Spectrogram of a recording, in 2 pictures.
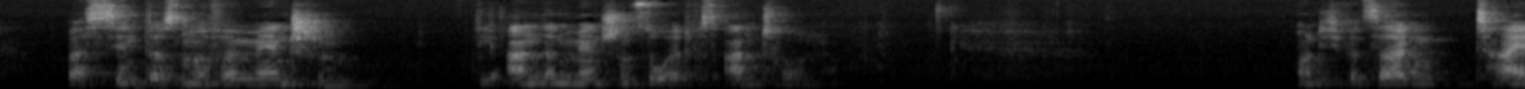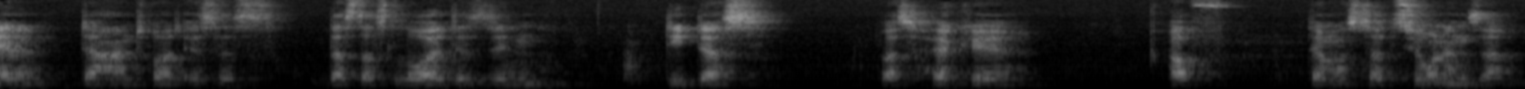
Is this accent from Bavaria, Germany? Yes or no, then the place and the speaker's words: yes; Bavaria, Germany; Ich bin in Bayern auf dem Dorf aufgewachsen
